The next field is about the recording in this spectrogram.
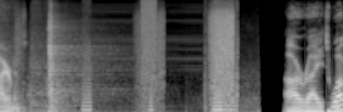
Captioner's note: electricity buzzing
